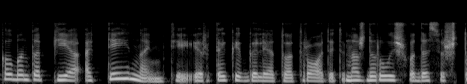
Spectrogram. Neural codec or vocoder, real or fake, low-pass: codec, 16 kHz, 2 kbps, FunCodec, trained on LibriTTS, 25 frames a second; fake; 7.2 kHz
